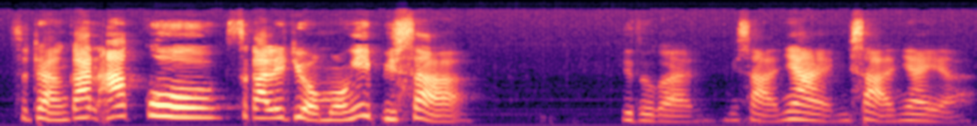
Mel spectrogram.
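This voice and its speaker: A woman's voice: fairly high pitch, lively intonation, normal speed, a bit bright, no room sound, studio quality. A young adult woman giving a chatty, conversational sermon testimony at a youth service, full of casual fillers. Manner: chatty, casual, many fillers and tag words.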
